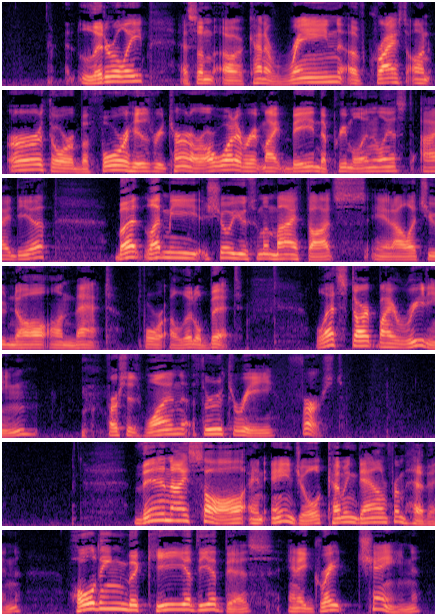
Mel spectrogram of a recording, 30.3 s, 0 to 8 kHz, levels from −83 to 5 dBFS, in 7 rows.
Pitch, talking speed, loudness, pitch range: 140 Hz, 145 wpm, -16 LUFS, 115-170 Hz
